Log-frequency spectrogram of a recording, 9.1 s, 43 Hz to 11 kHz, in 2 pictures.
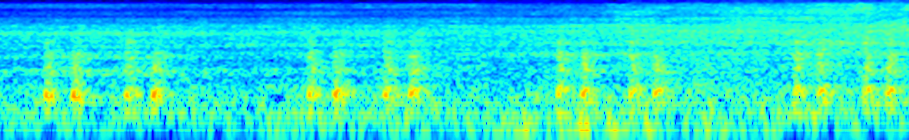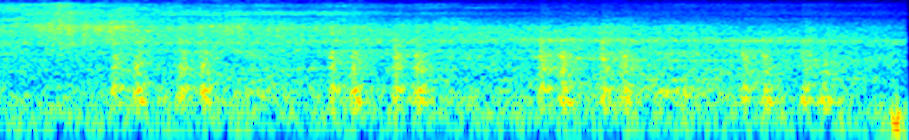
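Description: JR Central N700 series 2000 Shinkansen train pulling out past the platform under steady acceleration. Its wheels click over the track in clusters of three or four, about once a second as each car's bogies pass, over a steady rushing hiss. The clusters come a little faster toward the end as the train gathers speed.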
